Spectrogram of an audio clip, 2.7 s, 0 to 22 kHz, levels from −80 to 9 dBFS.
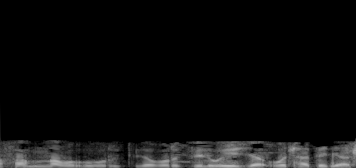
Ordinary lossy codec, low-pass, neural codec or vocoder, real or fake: MP3, 16 kbps; 3.6 kHz; none; real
